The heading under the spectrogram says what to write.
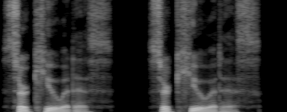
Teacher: In the first syllable, that C is going to have more of an S sound, circuitous. The stress is going to be on that second syllable, and that CU is kind of like you're saying the letter Q, circuitous, circuitous.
